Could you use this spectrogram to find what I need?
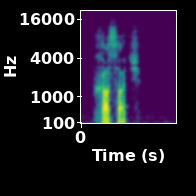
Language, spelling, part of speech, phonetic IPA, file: Polish, hasać, verb, [ˈxasat͡ɕ], Pl-hasać.ogg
